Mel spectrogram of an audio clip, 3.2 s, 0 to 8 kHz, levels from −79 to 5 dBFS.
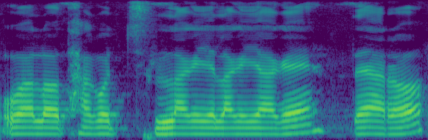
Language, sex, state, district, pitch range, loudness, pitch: Chakma, male, Tripura, Unakoti, 135-140 Hz, -15 LUFS, 135 Hz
